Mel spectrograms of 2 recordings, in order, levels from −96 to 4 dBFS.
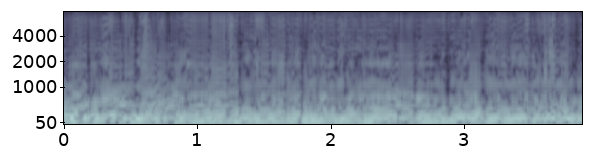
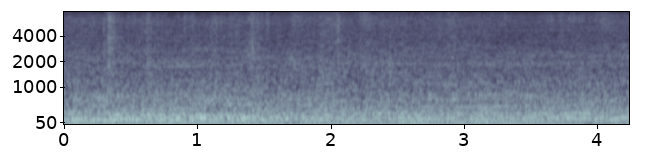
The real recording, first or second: second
